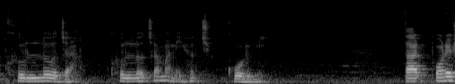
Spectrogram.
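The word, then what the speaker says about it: 근로자: এ নিউন এবং রিউল মিলে লয়ল হবে। উচ্চারণ হবে খুল্লজা।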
